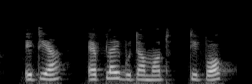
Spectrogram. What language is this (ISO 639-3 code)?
asm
